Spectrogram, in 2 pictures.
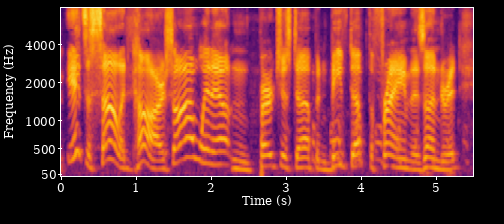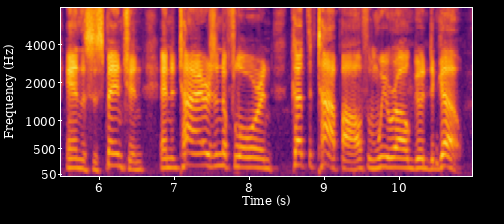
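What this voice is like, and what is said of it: Put-on Texas accent. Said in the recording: “I don't know why I gave the Nebraska man a Texas accent.”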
